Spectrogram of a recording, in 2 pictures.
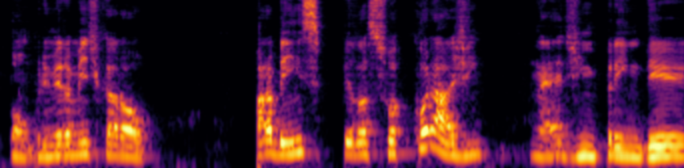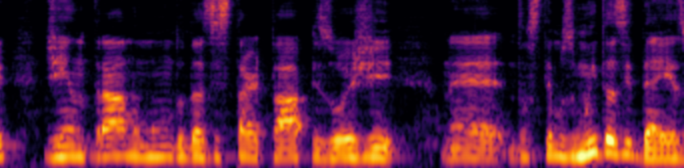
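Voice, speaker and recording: Upbeat male podcast host. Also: mid-range voice. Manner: upbeat, conversational, with tag questions. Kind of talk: casual podcast hosting.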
